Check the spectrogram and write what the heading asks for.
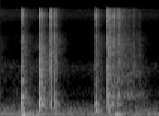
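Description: Small fingerboard clattering on a hard wood-look floor as it is flicked into flips and lands: a quick run of three sharp clicks early on, then two more just past halfway.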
